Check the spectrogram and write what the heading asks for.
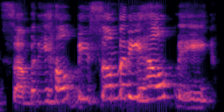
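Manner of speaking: put-on high panicked child's plea; terrified pleading. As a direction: plead like a terrified boy running. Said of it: "Wendell was sobbing as he ran".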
